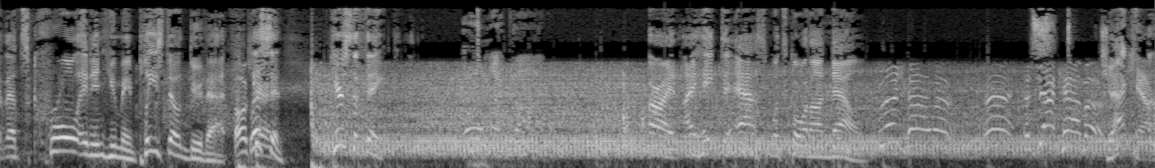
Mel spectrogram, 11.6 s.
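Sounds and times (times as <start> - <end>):
speech: 0.0 - 4.0, 4.6 - 5.2, 6.5 - 8.7, 10.3 - 11.5
voice imitating a jackhammer: 0.9 - 3.9, 4.6 - 5.4, 6.5 - 11.5.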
